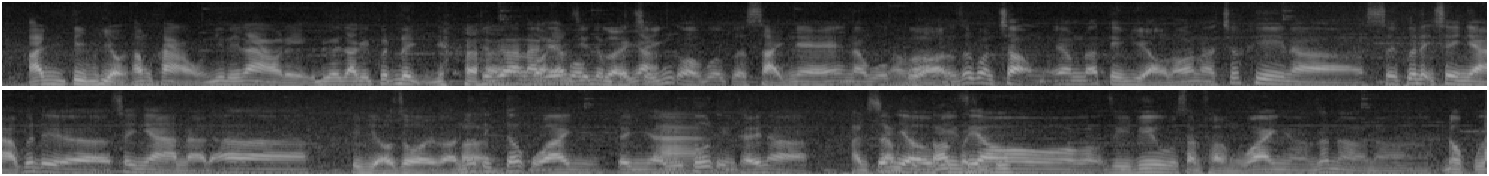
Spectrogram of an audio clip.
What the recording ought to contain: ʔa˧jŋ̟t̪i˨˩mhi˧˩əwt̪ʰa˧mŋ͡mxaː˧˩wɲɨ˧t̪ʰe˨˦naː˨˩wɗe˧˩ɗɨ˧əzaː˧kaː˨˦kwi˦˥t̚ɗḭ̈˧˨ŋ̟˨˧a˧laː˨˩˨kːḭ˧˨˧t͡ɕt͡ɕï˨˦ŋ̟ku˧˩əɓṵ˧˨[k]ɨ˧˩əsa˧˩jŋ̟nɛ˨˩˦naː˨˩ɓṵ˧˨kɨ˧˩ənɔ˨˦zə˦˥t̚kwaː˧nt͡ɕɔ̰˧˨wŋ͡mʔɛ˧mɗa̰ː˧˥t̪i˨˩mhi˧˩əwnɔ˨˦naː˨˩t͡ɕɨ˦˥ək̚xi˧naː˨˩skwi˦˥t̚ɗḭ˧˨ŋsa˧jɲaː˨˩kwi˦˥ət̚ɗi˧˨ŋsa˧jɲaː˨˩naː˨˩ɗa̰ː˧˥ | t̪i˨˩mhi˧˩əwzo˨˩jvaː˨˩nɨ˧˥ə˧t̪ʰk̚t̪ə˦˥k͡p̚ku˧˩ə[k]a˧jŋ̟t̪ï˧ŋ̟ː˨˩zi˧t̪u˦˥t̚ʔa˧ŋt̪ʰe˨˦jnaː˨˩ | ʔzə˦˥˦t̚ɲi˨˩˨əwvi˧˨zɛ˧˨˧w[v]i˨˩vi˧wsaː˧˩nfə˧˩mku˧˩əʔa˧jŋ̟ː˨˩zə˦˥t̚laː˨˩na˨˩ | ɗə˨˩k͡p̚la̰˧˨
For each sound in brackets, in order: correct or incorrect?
correct, incorrect: ʔ, incorrect: z

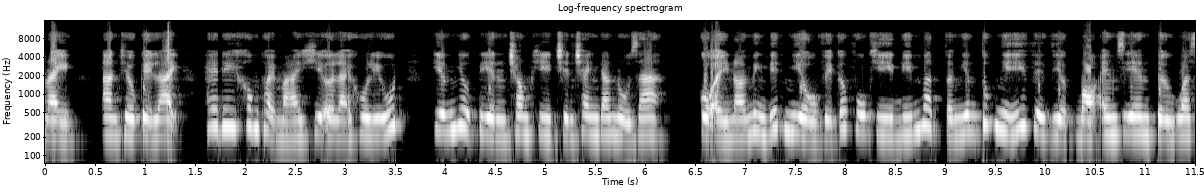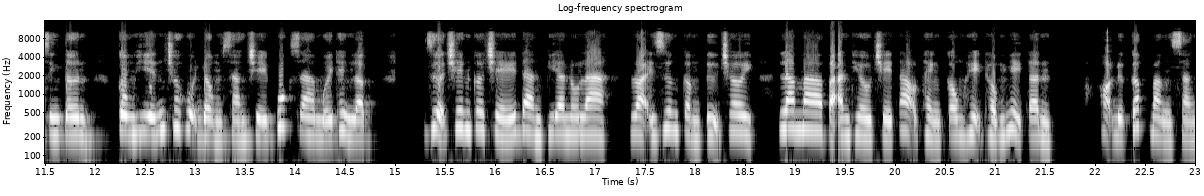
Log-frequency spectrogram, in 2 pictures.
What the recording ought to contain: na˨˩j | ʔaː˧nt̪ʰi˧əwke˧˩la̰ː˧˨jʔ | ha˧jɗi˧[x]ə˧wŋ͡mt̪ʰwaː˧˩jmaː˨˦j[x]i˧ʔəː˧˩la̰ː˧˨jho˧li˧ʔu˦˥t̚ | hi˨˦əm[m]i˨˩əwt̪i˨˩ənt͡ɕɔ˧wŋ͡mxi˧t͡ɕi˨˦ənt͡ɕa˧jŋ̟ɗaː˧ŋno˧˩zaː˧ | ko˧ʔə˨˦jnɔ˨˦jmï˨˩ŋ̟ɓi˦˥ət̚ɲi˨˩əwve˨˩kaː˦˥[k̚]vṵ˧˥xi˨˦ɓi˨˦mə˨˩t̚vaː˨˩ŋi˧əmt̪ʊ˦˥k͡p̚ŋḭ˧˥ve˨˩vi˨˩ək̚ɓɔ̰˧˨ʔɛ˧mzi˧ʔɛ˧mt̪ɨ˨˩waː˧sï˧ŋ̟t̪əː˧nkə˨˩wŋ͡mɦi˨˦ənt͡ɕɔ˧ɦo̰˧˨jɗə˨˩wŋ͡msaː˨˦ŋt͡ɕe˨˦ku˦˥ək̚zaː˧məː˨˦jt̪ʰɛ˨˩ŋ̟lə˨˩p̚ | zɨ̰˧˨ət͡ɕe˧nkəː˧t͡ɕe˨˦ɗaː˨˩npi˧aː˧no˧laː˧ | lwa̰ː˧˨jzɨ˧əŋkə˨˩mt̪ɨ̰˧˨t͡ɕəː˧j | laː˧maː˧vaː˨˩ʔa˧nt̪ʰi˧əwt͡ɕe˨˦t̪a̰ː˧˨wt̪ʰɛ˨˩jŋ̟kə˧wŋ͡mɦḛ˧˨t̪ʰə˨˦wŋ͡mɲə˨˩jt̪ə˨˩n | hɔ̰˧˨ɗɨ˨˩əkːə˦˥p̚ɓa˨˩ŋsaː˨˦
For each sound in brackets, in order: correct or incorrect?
correct, correct, incorrect: ɲ, correct

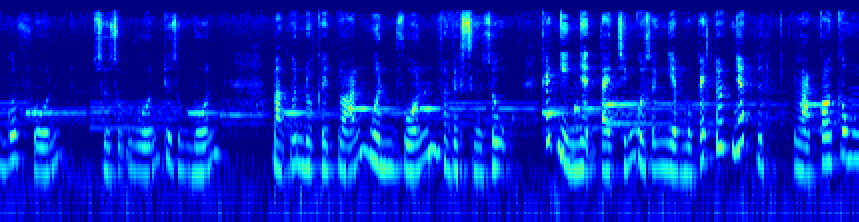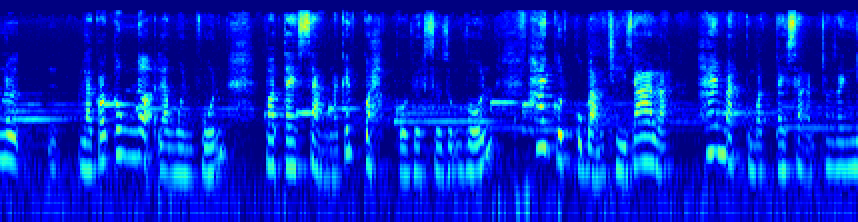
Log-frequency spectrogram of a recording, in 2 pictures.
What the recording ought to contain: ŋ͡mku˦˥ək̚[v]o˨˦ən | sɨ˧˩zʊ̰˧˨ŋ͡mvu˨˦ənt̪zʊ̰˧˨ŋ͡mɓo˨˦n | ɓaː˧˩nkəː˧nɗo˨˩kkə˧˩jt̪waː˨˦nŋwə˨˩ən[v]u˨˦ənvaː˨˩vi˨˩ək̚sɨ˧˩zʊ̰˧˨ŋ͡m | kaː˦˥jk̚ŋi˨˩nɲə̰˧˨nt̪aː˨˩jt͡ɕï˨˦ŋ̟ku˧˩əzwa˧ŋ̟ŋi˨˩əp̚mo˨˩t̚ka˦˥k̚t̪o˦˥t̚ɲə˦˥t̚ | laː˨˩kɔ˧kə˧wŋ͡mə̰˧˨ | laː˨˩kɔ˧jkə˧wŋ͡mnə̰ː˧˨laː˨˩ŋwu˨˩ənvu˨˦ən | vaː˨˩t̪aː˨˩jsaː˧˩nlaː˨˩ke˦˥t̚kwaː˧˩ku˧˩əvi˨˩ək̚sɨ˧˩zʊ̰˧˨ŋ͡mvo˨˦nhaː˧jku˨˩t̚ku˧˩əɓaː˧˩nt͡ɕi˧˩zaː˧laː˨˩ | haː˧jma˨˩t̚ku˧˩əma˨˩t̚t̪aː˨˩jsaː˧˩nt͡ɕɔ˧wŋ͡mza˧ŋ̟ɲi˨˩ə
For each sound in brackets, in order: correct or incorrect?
correct, correct

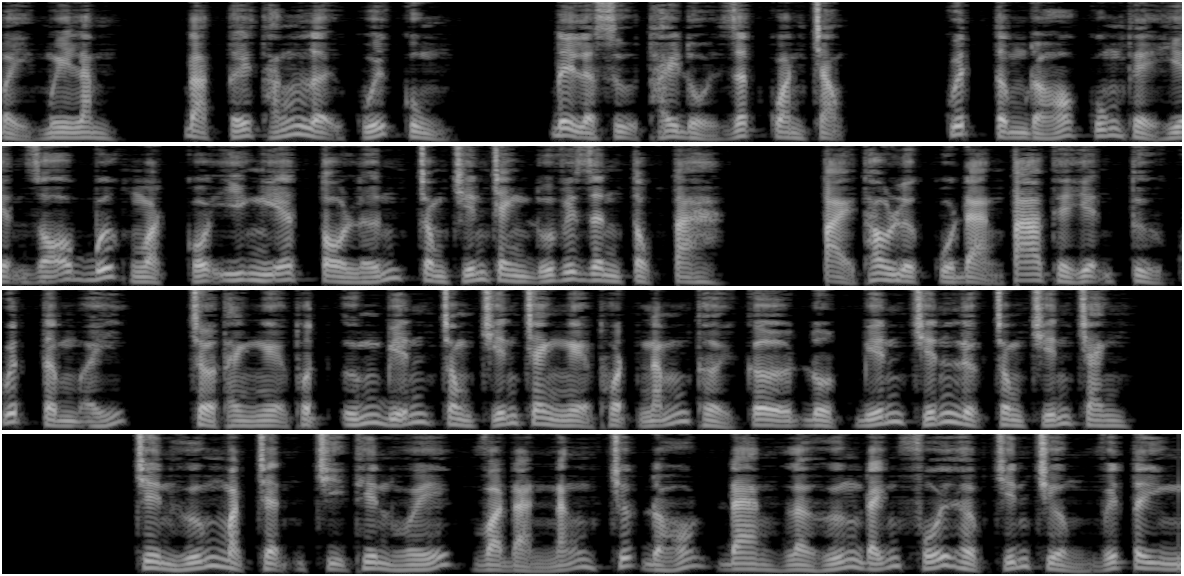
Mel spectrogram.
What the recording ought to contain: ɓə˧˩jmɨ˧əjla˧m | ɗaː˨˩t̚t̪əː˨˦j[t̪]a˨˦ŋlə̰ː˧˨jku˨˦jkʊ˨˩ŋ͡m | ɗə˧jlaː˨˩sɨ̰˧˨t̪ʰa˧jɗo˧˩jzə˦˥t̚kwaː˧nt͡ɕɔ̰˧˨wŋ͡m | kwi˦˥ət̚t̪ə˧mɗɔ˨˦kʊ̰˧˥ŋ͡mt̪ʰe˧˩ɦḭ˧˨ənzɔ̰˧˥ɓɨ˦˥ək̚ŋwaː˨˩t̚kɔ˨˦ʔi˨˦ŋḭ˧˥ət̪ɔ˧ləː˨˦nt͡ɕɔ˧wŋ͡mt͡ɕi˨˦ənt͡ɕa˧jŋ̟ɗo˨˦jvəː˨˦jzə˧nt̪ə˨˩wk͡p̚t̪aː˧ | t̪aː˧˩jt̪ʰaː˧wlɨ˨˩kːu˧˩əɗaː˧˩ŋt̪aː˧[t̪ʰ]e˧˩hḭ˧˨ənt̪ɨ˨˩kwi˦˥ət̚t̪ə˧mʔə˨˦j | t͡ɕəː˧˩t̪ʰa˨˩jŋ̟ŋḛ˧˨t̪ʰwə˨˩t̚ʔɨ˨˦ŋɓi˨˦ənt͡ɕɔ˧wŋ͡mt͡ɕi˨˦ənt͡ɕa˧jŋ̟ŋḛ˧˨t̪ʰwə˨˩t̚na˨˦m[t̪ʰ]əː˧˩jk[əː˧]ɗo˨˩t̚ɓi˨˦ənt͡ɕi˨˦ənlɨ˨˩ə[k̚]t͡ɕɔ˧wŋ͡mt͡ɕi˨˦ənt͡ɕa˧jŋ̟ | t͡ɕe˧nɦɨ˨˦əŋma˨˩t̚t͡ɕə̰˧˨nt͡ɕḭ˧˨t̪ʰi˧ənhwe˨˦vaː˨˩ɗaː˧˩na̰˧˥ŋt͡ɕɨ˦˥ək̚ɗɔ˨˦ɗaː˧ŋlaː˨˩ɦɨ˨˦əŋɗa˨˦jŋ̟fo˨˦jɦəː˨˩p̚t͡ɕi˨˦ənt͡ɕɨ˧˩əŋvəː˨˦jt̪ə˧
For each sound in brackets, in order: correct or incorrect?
incorrect: t̪ʰ, correct, correct, correct, correct

